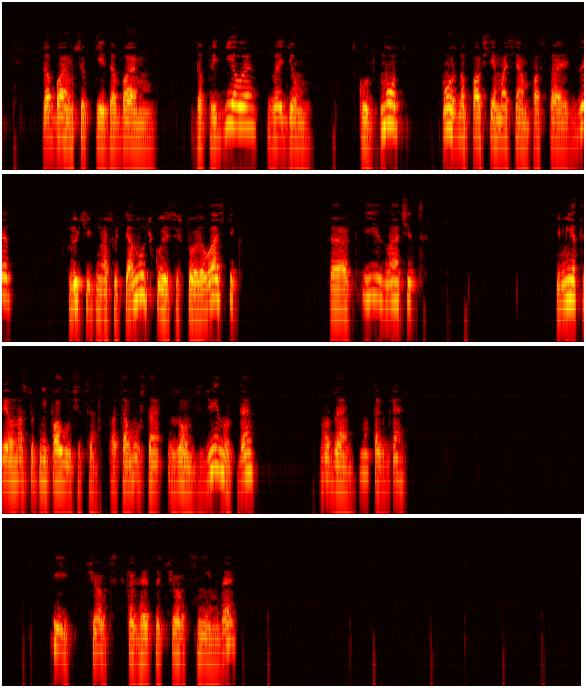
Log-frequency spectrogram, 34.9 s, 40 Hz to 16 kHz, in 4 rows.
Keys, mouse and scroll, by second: 1.8 click, 3.7-4.7 drag, 5.1 shift+middle click, 6.6 click, 7.3 click, 14.2-15.4 drag, 15.8 middle click, 19.1 KP_1, 21.4 click, 23.4 click, 27.1 click, 28.6 click, 29.9 click, 31.6 click, 32.7 click, 33.8 click.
